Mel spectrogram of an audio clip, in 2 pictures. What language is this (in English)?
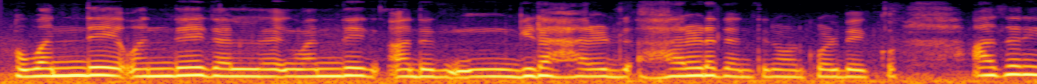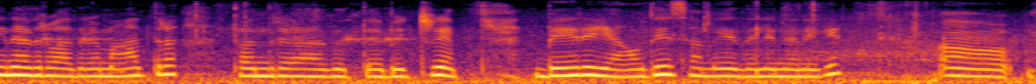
Kannada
